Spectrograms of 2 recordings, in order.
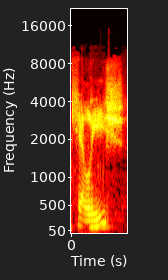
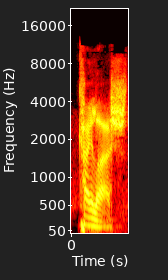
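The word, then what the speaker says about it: Kailash: the control complexes is Mount kulish in Tibet and China I think I'm pronouncing that correctly laughs Kyle ash thank you and at one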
